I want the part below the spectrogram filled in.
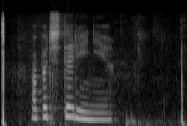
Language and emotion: Russian, neutral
